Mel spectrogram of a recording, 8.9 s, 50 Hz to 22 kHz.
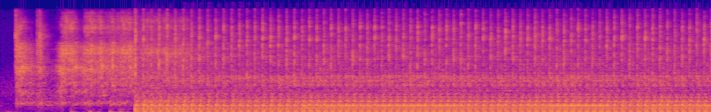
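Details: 800cc lawn pulling tractor engine, first test run in neutral with clutch in and air box and carb covers fitted: starter cranks briefly, then it catches and settles into a steady, even rumbling idle; running normally.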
